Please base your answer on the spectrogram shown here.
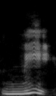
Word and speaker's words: knee: is the word knee what do you see again you see that k and n and we know that that k is silent because that's a pattern that we recognize so today we're gonna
